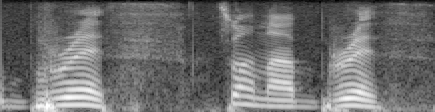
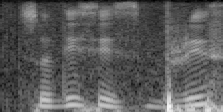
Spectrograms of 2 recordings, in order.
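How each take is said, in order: First: Breath with short E and th; short-vowel breath. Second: Long-vowel breathe. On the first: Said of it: "make una no confuse am". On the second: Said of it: "difference is in the ending". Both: Shown as a demonstration.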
